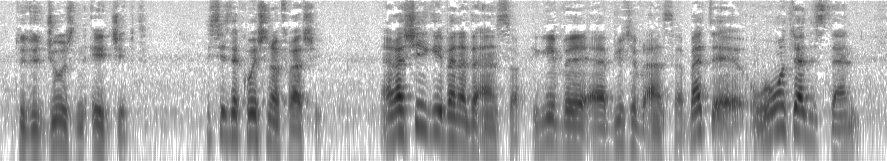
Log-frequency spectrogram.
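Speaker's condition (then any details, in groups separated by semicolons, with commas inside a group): No condition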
